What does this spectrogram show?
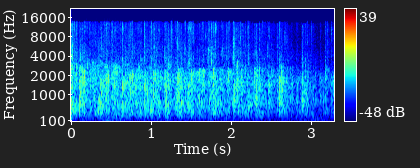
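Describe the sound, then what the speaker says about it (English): Warm, sustained applause from a seated audience at a corporate speaking event, many hands clapping evenly before slowly tapering at the end. "So if we can give him another round of applause."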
